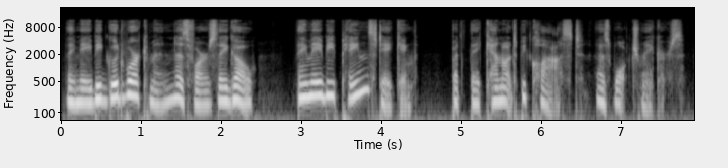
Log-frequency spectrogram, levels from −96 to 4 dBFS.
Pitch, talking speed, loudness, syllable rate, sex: 190 Hz, 160 wpm, -19 LUFS, 4.4 syllables/s, female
